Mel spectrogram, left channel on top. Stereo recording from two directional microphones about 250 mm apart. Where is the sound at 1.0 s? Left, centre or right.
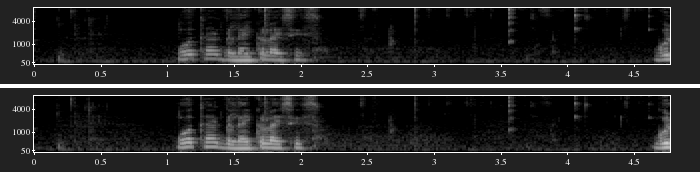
Right.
